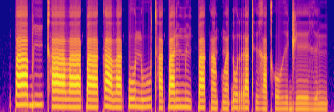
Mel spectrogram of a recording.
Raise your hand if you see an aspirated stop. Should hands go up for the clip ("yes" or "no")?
yes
